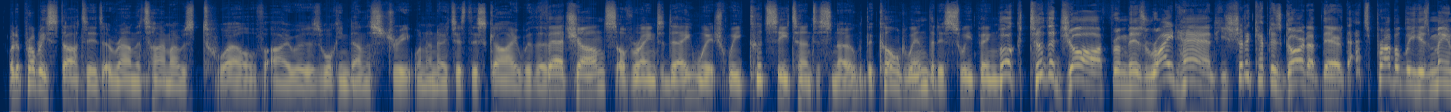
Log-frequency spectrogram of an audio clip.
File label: Accents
